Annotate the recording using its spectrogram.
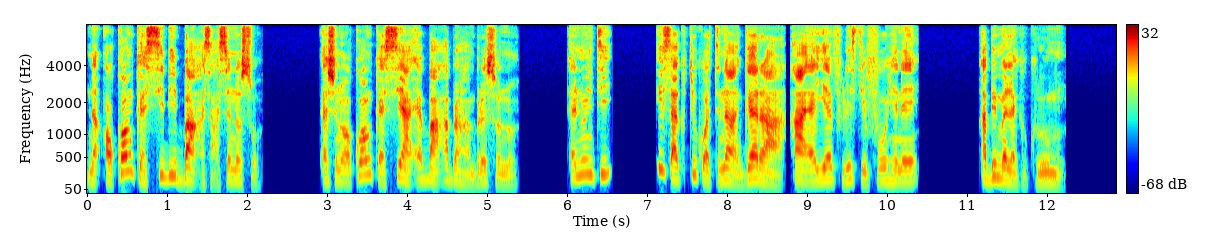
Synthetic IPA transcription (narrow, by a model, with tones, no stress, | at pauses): nã˨ʔɔ˨kʰɔ̃˦mkʰɛ˨si˦bi˦ba˦˨a˨sa̰ː˨sɪ˦nʊ̃˦sʊ̰˨ | ɛ˨sɪ˨nã˨ɔ˨kʰɔ̃˦mkʰɛ˨sɪ˦a˨ɛ˦ba˨a˦bɾa˨ɦã˨mbɪ˦ɾɪ˦sʊ˨nʊ̃˦ | ɛ˦nũ˦n̩˦tʰi˦ | i˦sa˨ktʰu˦kʰɔ˨tʰɪ˨nã˦˨ɡɛ˦ɾa˨a˨ɛ˦jɛ˦fi˨li˦s̬tʰi˨fʊ˦ɦɪ̃˦nɪ̃˦ | a˨bi˦mɛ˦lɛ˨kkʰu˨ɾo˦mṵ̃˨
